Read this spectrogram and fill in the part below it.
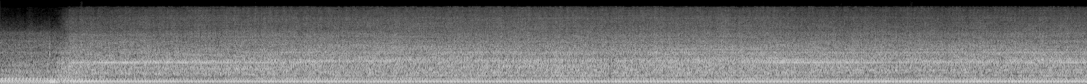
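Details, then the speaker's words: Standby generator running full load outdoors at about 5 °C with the lid closed; steady even drone, low hum and fan rush, no knocks or misses: normal running under load. "It's not very noisy. You can't even hear it in the house. It's only a purr here, and the generator's running full bore."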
